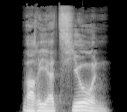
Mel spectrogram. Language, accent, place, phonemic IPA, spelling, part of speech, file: German, Germany, Berlin, /vaʁiaˈt͡si̯oːn/, Variation, noun, De-Variation.ogg
- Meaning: variation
